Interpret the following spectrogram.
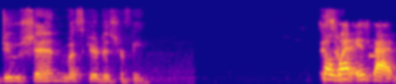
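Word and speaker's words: Duchenne: it's it is pronounced duen muscular distrophy what is that big word it's a really big word um but it comes it's French if that makes sense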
